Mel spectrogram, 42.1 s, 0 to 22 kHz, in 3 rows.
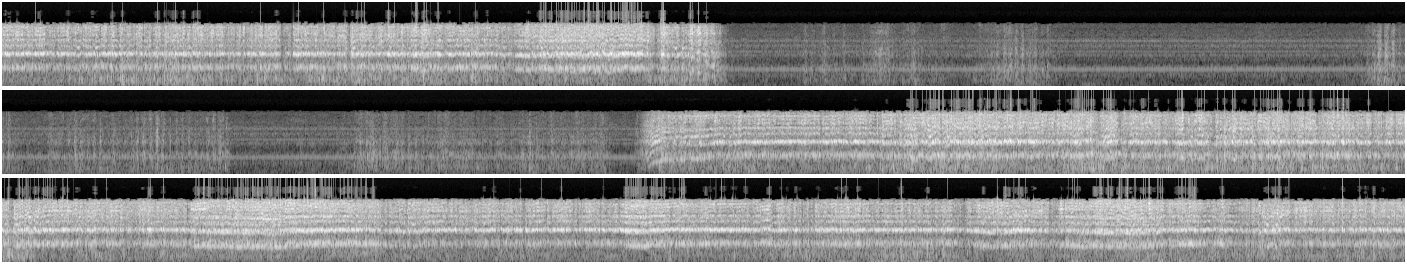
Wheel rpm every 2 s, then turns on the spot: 230, 230, 220, 120, 20, 10, 0, 20, 20, 10, 130, 220, 230, 220, 230, 220, 230, 230, 230, 220, 230.
8-10 14-20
